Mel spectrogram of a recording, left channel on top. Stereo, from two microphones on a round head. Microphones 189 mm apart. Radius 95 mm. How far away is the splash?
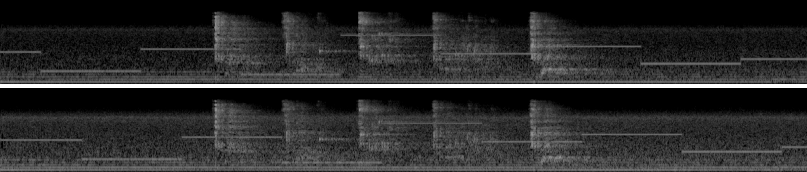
About 6.5 m.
